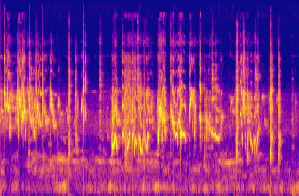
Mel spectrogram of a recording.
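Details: Chattering budgies, cheerful pet parakeets: busy, scratchy warbling and squawky chirps in dense runs, easing into scattered sharp notes before resuming.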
